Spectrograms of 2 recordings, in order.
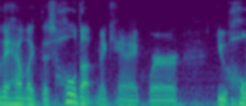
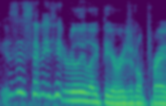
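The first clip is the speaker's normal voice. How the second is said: fast, high quoting doubtful fans; skeptical fans; 9 semitones higher, faster than usual. Retold or imitated. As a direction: rattle off a fan's worried question. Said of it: "a lot of people are saying".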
